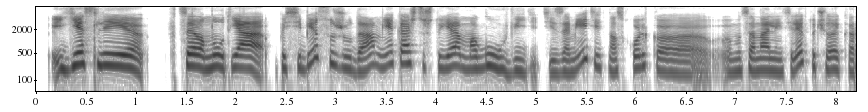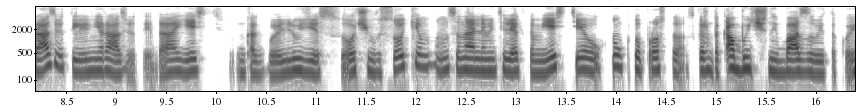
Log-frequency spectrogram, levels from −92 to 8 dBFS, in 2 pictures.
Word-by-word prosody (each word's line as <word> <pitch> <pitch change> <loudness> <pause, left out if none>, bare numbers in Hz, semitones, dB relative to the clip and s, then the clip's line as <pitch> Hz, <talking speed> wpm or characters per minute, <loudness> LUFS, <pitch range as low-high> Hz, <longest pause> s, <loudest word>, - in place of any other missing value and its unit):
Если 240 0 +5 0.2
в - - -18
целом, 230 -4 +5
ну, 230 - +3
вот 220 0 -2
я 215 -2 +8
по 215 - -2
себе 215 - -1
сужу, 250 - -3
да, 185 +7 +1
мне 235 +3 +1
кажется, 275 -2 0
что 215 - -6
я 235 +3 +2
могу 210 +3 -1
увидеть 175 -3 -9
и 160 - -5
заметить, 215 - -2
насколько 170 -4 -4
эмоциональный 180 +1 -2
интеллект 255 +10 -3
у - - -2
человека 190 -4 -4
развитый 220 +1 +1
или 165 +1 -4
неразвитый, 175 -3 -4
да. 170 - -2
Есть, 175 +1 -4
ну, 160 - -14
как 155 0 -7
бы 145 -1 -6
люди 165 -1 -3
с 150 -1 -10
очень 170 +1 -2
высоким 215 +8 -4
эмоциональным 185 -1 -1
интеллектом, 175 -3 -3
есть 200 +8 +1
те, 190 0 -1
ну, 225 +5 -4
кто 200 -2 -5
просто, 190 +3 -5
скажем 185 0 -4
так, 180 - -8
обычный 200 -3 +4
базовый 165 -2 +1
такой, 155 +1 -9
190 Hz, 170 wpm, -23 LUFS, 170-220 Hz, 0.2 s, я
